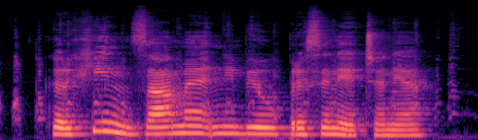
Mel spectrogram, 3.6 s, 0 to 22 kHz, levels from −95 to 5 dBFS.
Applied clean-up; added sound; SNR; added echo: neural mask model RNNoise.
